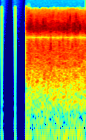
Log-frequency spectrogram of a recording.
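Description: Strong school water supply stream in January rushing steadily after a brief quiet start, a loud continuous broadband wash of flowing water.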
